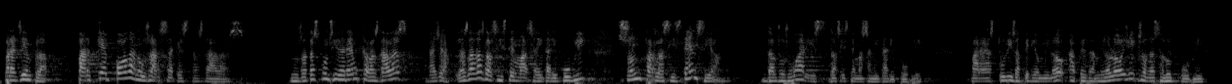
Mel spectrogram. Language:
Catalan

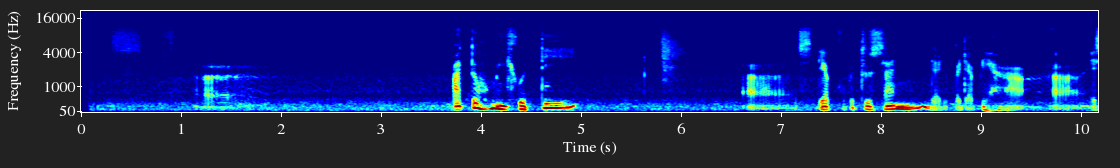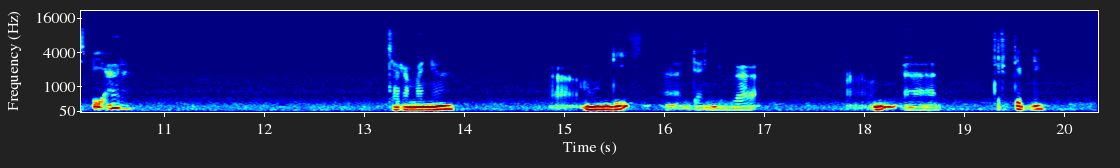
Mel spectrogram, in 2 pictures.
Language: Sabah Malay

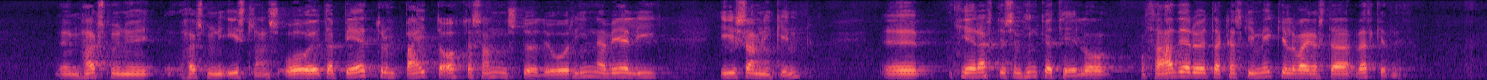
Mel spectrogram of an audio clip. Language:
Icelandic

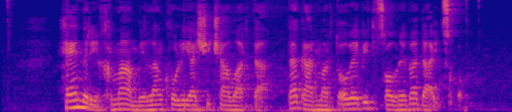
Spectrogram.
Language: Georgian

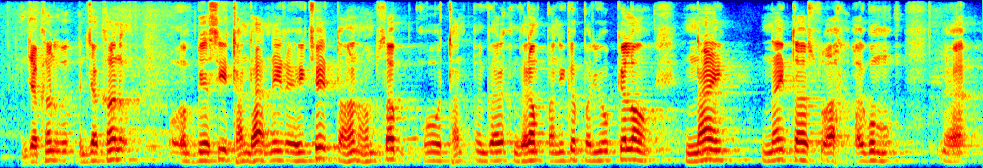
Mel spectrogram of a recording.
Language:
Maithili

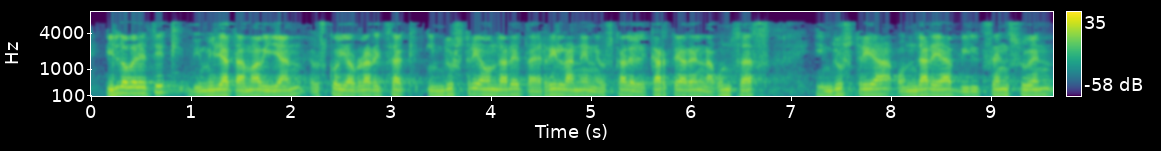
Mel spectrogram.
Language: Basque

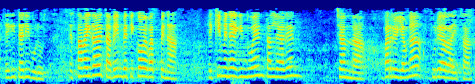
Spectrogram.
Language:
Basque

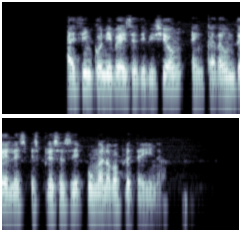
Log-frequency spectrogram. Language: Galician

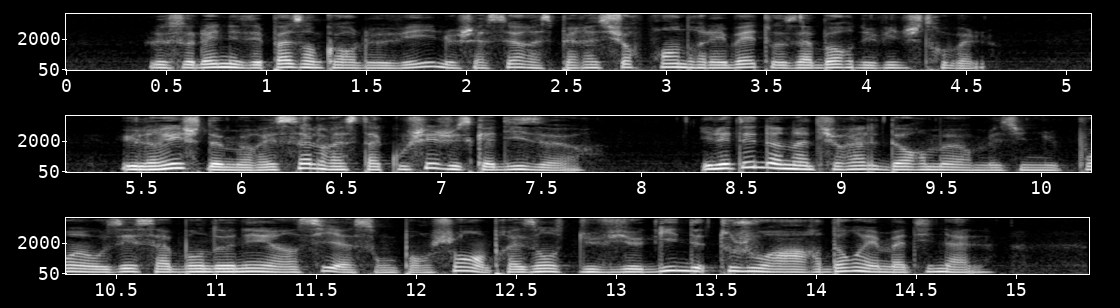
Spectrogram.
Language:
French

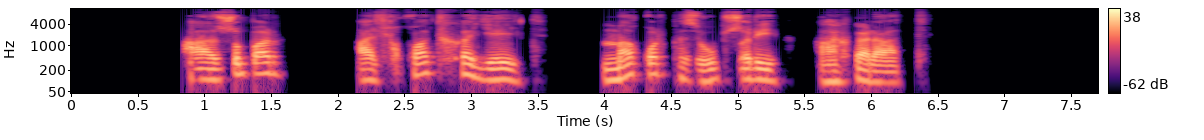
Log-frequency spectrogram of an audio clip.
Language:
Kabardian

